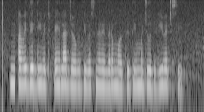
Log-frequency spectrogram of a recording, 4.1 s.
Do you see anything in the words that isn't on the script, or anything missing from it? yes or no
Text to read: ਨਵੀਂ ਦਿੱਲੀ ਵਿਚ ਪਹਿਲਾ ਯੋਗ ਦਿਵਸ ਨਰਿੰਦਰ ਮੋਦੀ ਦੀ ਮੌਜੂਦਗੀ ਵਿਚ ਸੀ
no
